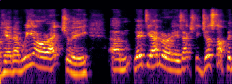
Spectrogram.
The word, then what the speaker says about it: Les Diablerets: Now we are actually, Les Diablerets is actually just up in the mountains above the seat of WBCSD, your new gig, isn't that right?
